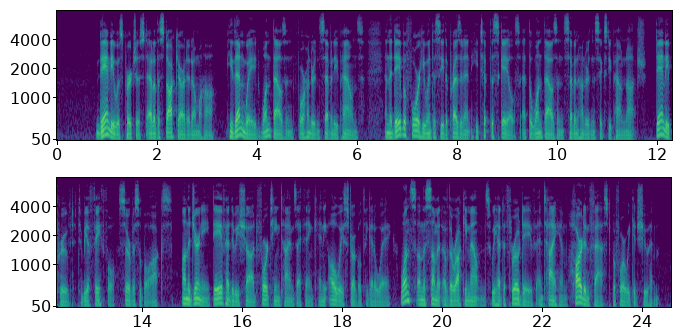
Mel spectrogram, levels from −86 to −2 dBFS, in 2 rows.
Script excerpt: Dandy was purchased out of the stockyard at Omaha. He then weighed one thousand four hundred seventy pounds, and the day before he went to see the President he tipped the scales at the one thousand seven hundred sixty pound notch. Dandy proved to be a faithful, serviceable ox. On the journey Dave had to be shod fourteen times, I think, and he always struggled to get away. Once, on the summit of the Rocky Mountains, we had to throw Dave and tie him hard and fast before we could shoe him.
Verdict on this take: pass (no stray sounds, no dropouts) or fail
pass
